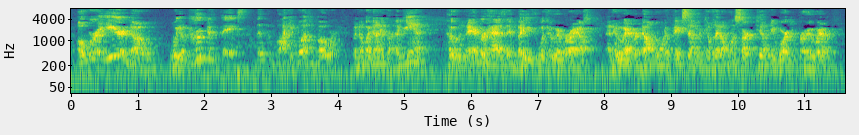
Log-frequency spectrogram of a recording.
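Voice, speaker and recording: A county commissioner, a man with a Southern US accent, speaking heatedly at a public meeting in a blunt, folksy, exasperated way and repeating his points for emphasis. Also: high voice. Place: indoor public meeting room. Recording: noisy, very echoey meeting room, distant mic.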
